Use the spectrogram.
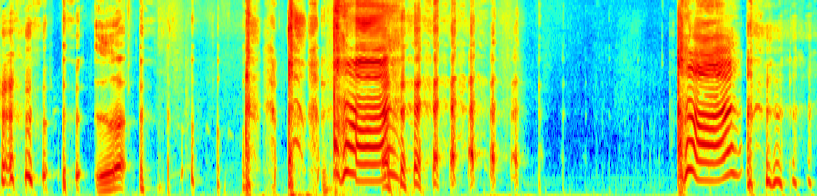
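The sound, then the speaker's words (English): Exaggerated, theatrical coughing comes in a series of sharp bursts, several stretching into drawn-out, strained vocal groans, fairly loud with short pauses between them. “Cough into my pussy right there.”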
